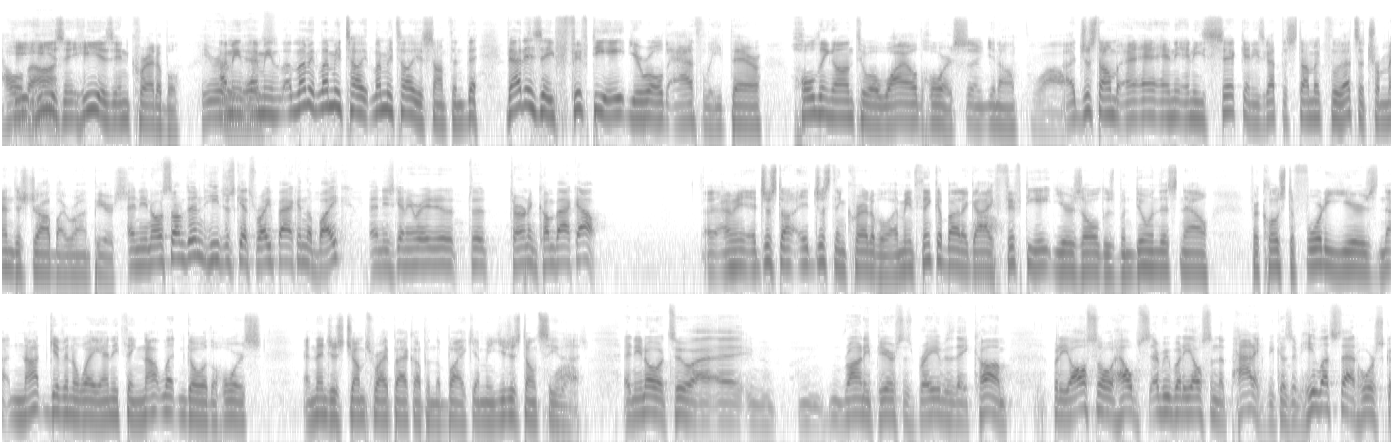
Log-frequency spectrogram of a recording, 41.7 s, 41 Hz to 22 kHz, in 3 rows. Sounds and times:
Speech: 0.0 - 19.9, 20.9 - 41.6.

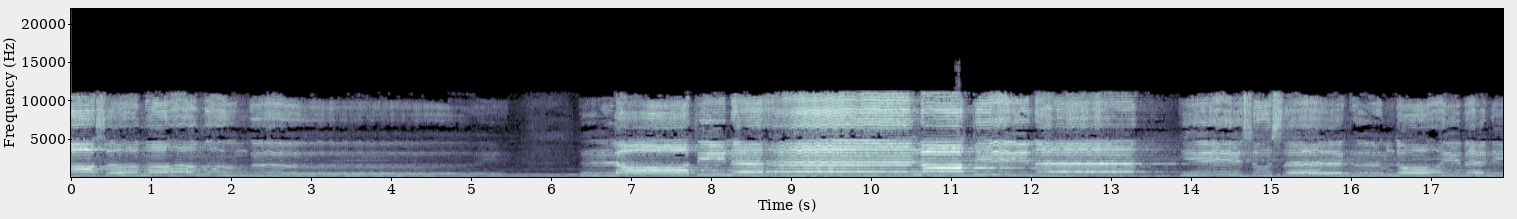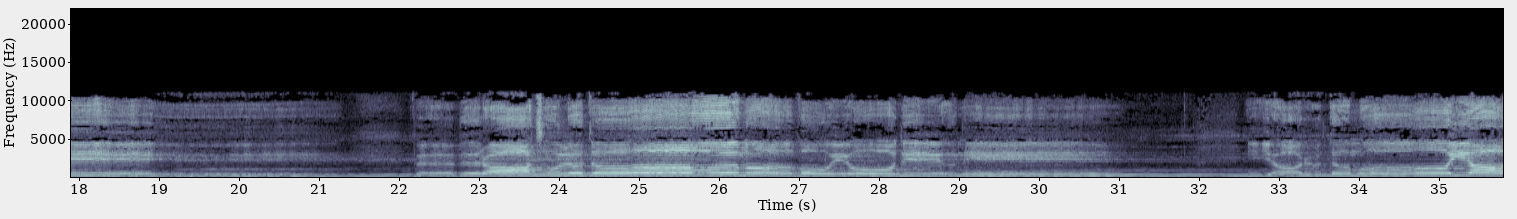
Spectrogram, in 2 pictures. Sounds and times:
Mantra: 0.0 - 31.9, 32.5 - 35.8.

